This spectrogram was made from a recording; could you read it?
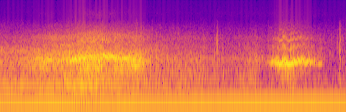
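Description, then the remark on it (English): A truck's engine rumbles and swells as it pulls away from a house, with a low steady drone underneath and a second brief rise in engine noise near the end. No one speaks. “There's the truck. Just pulling away from that house.”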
